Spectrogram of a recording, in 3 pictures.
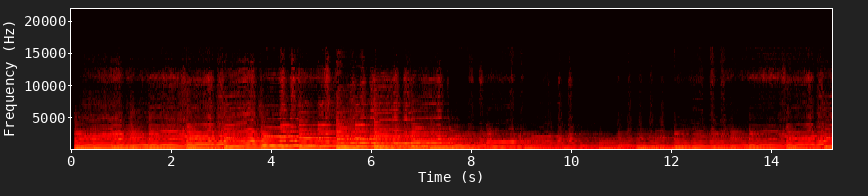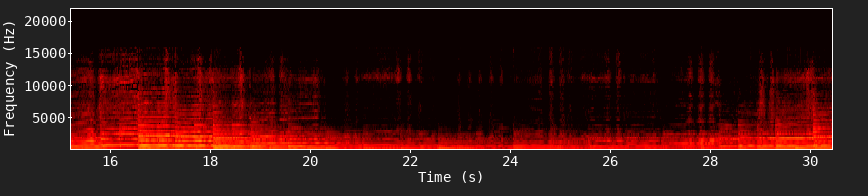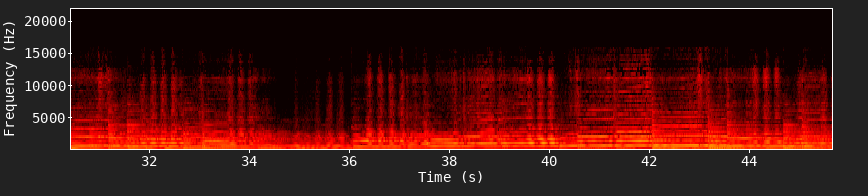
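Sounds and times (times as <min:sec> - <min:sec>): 
flute: 0:00.0 - 0:45.6
piano: 0:00.0 - 0:45.6.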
